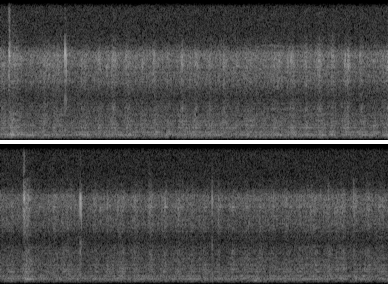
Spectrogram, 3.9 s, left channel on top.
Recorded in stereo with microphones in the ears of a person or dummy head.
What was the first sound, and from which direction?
Only background noise.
